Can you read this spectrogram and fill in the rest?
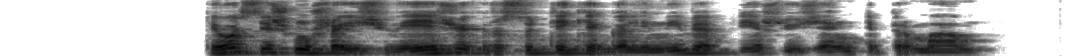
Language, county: Lithuanian, Tauragė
